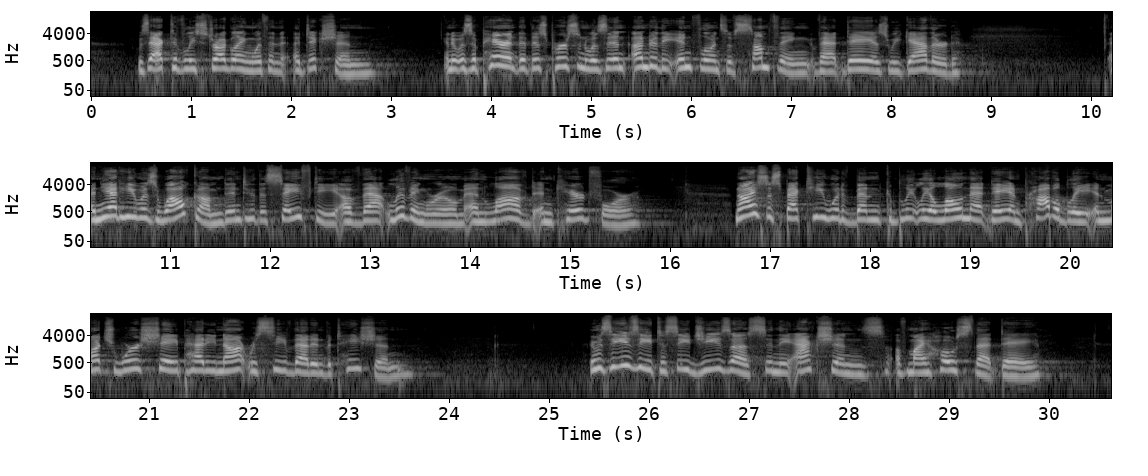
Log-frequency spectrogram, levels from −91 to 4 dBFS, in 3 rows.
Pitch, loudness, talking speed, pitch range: 260 Hz, -30 LUFS, 155 wpm, 225-285 Hz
